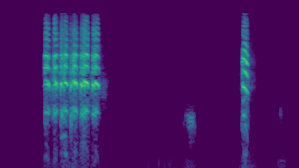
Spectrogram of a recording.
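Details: Rapid run of six or seven harsh, metallic notes from a grey-headed lapwing lasting about half a second, then a faint low blip and a single sharp, descending note, in a quiet setting.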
